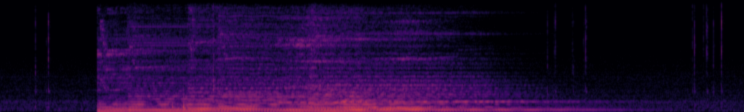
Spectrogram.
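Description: A computer startup chime rings out and slowly fades.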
